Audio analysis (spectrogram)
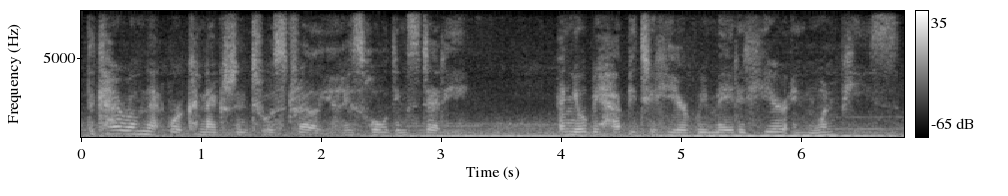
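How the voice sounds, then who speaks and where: An actress playing a calm, cordial female team member giving matter-of-fact reports in a video game. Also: sits low, moderate pace, noisy background, natural voice. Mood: friendly, calm. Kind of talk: video game cutscene dialogue.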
